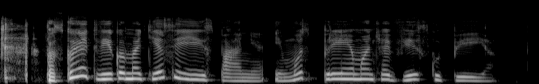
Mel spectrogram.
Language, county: Lithuanian, Klaipėda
